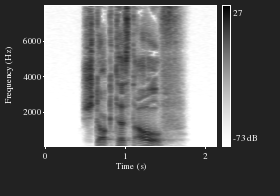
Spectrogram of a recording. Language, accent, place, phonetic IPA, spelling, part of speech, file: German, Germany, Berlin, [ˌʃtɔktəst ˈaʊ̯f], stocktest auf, verb, De-stocktest auf.ogg
- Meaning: inflection of aufstocken: 1. second-person singular preterite 2. second-person singular subjunctive II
